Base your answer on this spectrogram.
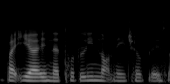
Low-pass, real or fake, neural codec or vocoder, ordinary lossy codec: none; real; none; none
